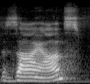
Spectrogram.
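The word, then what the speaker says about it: Zajonc: a researcher named Zions the spelling would not make me think that it's pronounced that way but I've always heard it pronounced Zions and he did a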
